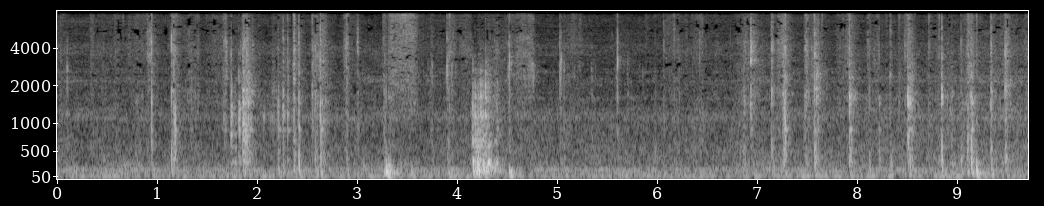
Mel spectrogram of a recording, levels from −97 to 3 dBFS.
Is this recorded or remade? recorded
